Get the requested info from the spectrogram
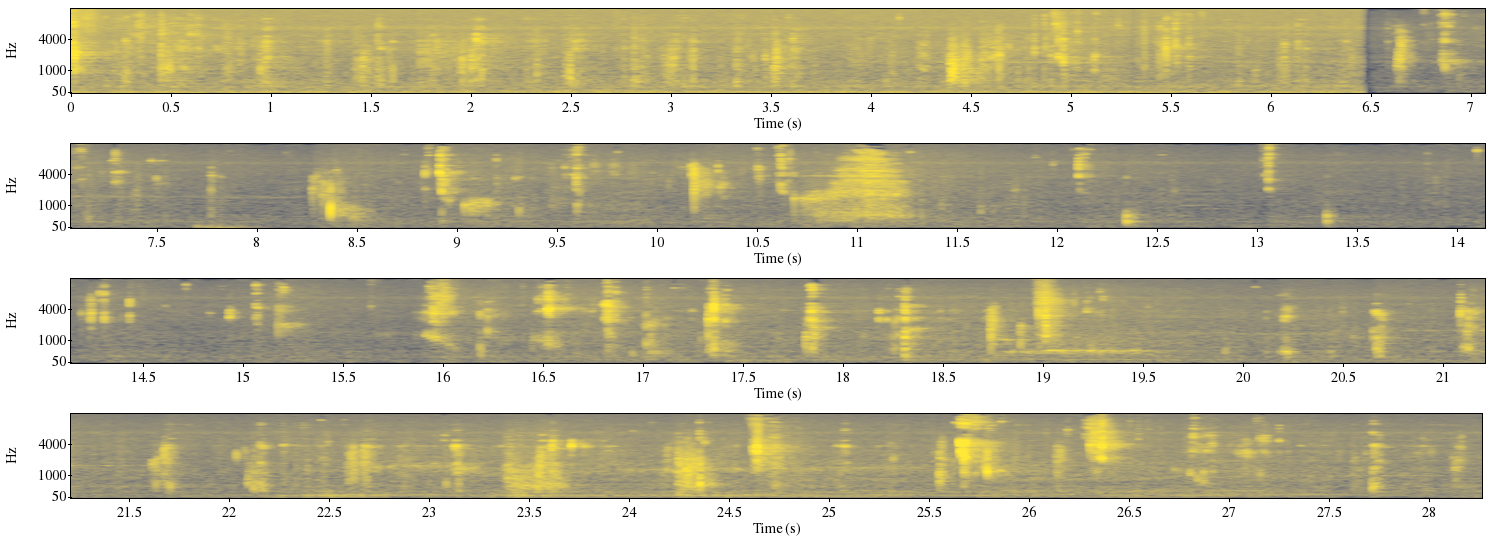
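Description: Close-up biting and chewing of Burger King chicken fries: wet mouth clicks and smacks at an irregular pace. The fries have gone slightly moist, so they are not fully crunchy. A steady background hum cuts off abruptly about six seconds in.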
